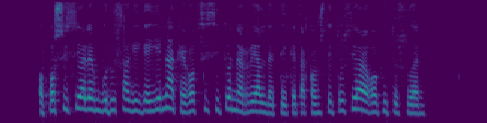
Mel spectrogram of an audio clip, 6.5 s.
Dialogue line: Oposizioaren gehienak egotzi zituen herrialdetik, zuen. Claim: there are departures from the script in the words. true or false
true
